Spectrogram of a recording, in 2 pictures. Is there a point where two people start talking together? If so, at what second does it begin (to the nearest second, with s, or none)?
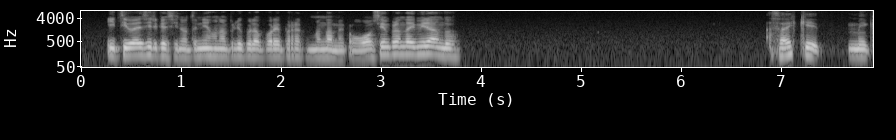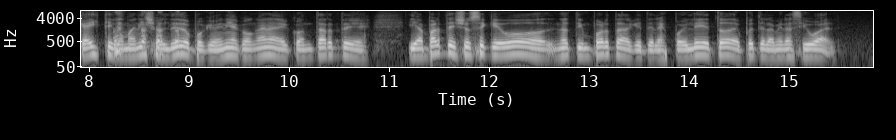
none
